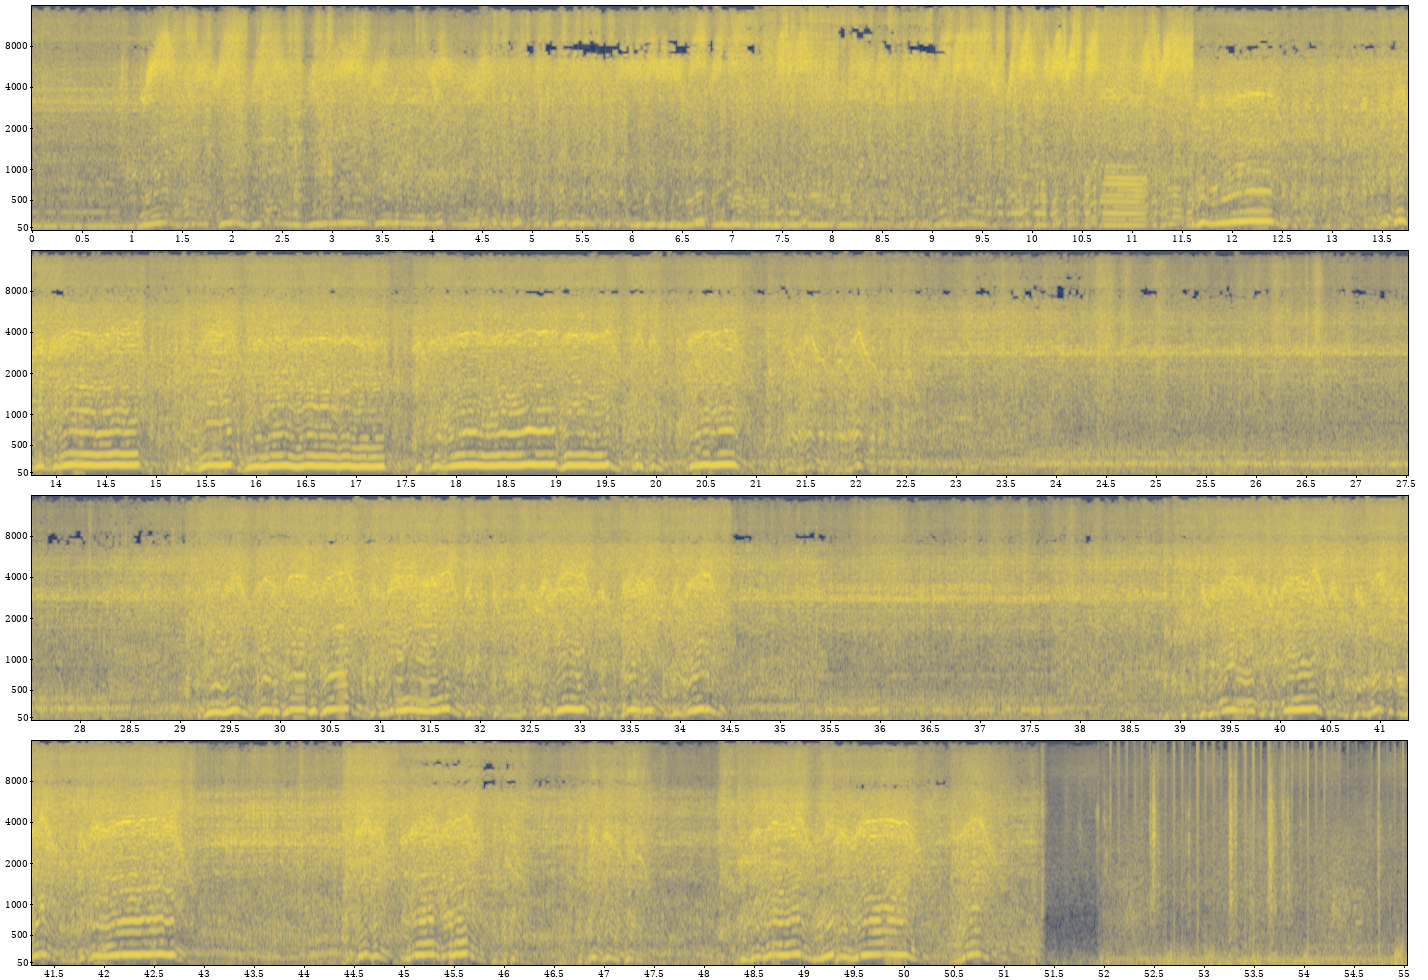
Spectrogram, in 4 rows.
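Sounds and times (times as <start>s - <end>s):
string trimmer engine revving: 0.0s - 51.4s.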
